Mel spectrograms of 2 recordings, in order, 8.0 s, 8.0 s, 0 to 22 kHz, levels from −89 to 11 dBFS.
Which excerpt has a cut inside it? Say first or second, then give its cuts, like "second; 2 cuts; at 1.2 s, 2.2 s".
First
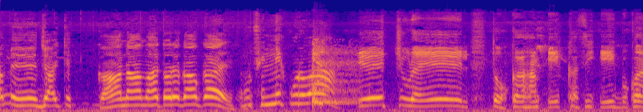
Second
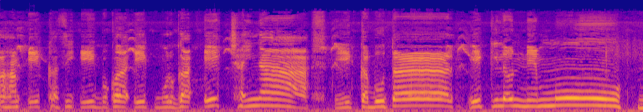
first; 1 cut; at 4.1 s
